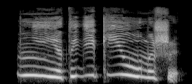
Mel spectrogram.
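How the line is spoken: Puppy exclaiming. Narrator (Russian): воскликнул щенок

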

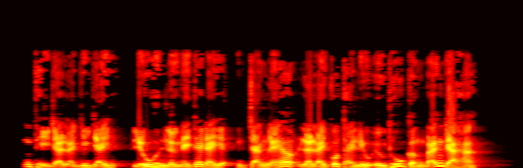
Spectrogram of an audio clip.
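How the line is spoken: Smiling, modest. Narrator (Vietnamese): Liễu Minh mỉm cười, khiêm tốn nói

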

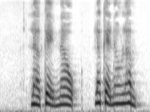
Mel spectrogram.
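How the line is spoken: Shaken, halting. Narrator (Vietnamese): toàn thân run rẩy, mãi một hồi lâu mới lên tiếng được

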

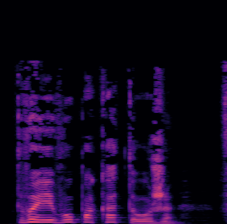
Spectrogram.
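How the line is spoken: Snort. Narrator (Russian): фыркнула я

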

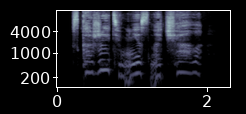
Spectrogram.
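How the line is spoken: Whisper. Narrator (Russian): прошептала Сара

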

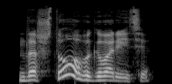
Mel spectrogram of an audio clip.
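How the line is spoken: Skeptical snort. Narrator (Russian): скептически хмыкнул вредный друг

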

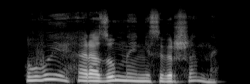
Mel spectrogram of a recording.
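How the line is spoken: Sighing, female. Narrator (Russian): вздохнула она

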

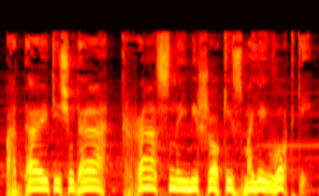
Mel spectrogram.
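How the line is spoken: Menacing shout with smirk. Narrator (Russian): Снова усмехнулся богач и снова закричал грозным голосом

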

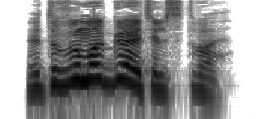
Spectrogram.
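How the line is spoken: Roared. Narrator (Russian): взревел он

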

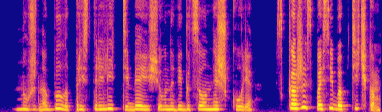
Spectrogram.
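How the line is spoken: Hiss. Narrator (Russian): прошипела девушка

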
